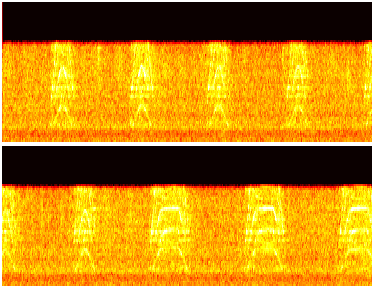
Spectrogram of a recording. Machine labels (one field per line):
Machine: slide rail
